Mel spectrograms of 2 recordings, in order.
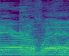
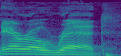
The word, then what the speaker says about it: Arrow Red: the label, but we're not disappointed that people are calling it arrowhead. What's the name of it? How do you say Arrow red? Yeah. Arrow red. Okay. Yeah. It's just arrow red.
